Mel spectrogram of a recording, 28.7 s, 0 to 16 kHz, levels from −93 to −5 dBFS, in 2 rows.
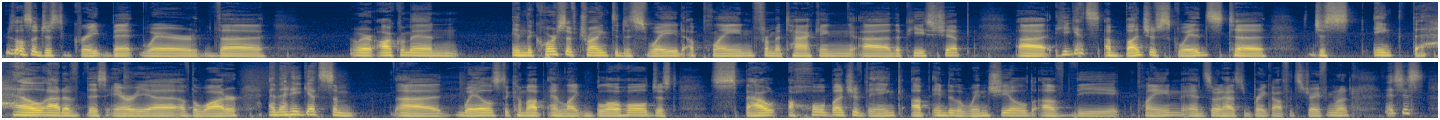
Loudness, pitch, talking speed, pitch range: -21 LUFS, 115 Hz, 175 wpm, 105-125 Hz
